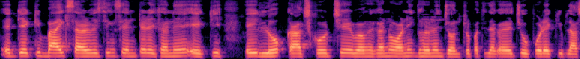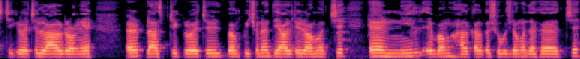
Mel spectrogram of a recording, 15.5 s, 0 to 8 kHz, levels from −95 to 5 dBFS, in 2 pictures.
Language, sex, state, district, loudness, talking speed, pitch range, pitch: Bengali, male, West Bengal, North 24 Parganas, -17 LUFS, 145 wpm, 150-160 Hz, 155 Hz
